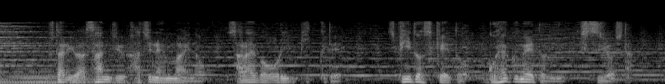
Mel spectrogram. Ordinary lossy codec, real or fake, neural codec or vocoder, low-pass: none; real; none; none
